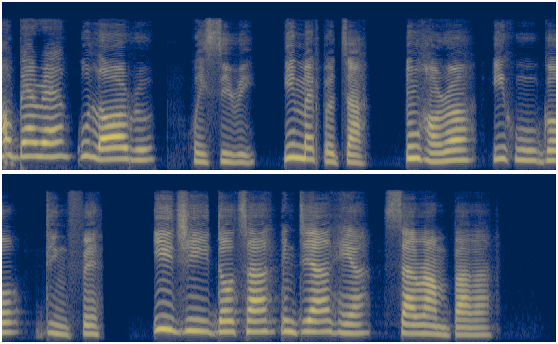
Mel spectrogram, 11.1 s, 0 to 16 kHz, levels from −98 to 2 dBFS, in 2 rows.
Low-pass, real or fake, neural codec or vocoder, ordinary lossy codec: 10.8 kHz; fake; codec, 16 kHz in and 24 kHz out, 0.4 kbps, LongCat-Audio-Codec, two codebook decoder; none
